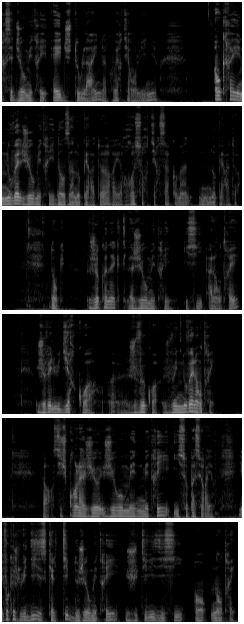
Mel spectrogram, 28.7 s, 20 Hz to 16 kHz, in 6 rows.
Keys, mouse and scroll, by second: 10.0 click, 11.2-13.3 drag, 17.9 click, 24.1 click.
